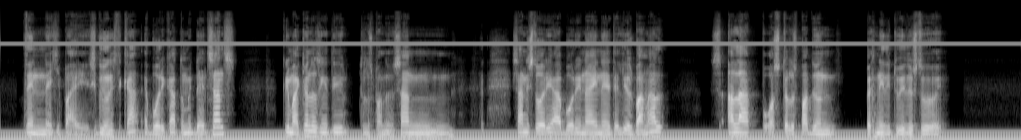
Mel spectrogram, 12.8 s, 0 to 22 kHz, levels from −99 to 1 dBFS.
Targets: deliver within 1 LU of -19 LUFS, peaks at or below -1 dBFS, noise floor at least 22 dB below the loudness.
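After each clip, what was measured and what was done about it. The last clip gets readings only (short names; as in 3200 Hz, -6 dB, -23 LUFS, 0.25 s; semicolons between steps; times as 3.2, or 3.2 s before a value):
hum 50 Hz; harmonics up to 250 Hz; hum level -25 dBFS; steady tone 6000 Hz; tone level -36 dBFS; loudness -22.0 LUFS; peak -2.5 dBFS; loudness target -19.0 LUFS
-> notches 50/100/150/200/250 Hz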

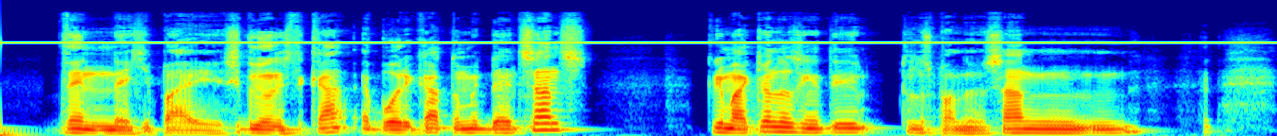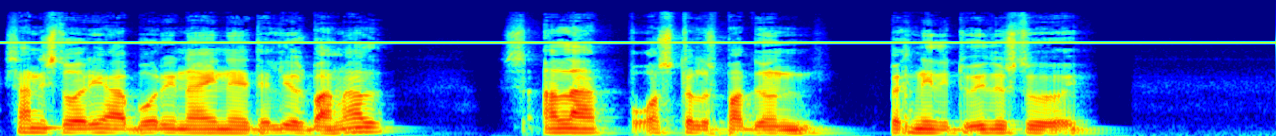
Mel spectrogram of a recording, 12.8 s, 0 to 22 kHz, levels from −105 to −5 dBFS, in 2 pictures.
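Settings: hum none; steady tone 6000 Hz; tone level -36 dBFS
-> notch 6000 Hz, Q 30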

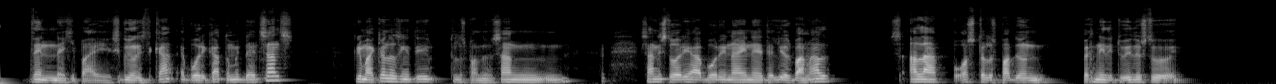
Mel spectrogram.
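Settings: steady tone none; loudness -22.5 LUFS; peak -3.0 dBFS; loudness target -19.0 LUFS
-> gain +3.5 dB; limiter -1 dBFS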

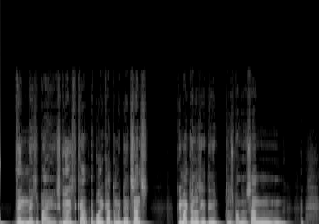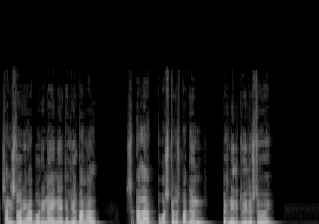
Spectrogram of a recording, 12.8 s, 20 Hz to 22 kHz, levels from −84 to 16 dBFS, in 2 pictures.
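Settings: loudness -19.0 LUFS; peak -1.0 dBFS; noise floor -71 dBFS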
